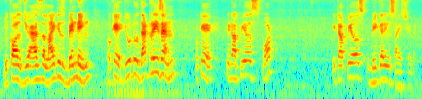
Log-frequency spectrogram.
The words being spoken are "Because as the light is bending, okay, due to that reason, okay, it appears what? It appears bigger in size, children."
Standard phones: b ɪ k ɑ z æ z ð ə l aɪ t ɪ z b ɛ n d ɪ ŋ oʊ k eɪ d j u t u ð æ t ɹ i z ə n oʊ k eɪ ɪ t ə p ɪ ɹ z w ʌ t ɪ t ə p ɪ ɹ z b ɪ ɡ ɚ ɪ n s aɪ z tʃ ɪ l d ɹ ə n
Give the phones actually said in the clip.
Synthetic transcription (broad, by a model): b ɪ k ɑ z æ z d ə l aɪ t ɪ z b ɛ n d ɪ ŋ oʊ k eɪ d j u t u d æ t ɹ i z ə n oʊ k eɪ ɪ t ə p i ɹ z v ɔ t ɪ t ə p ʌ ɹ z b ɪ ɡ ɚ ɪ n s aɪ tʃ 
